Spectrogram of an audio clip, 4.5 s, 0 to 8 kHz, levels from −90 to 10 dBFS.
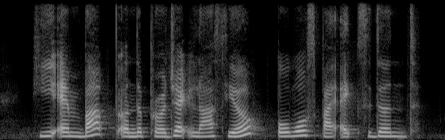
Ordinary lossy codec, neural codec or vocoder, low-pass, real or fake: none; codec, 16 kHz, 1 kbps, X-Codec, HuBERT features, trained on LibriSpeech; none; fake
